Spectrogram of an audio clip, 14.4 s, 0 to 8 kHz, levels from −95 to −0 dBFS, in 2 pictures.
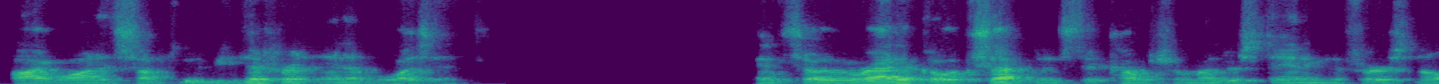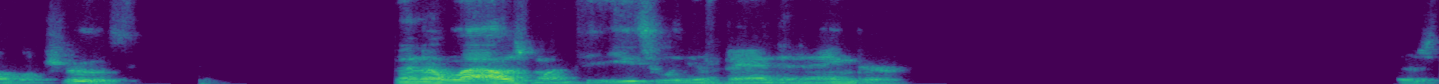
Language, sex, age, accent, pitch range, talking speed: English, male, 50-69, American, 95-125 Hz, 125 wpm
